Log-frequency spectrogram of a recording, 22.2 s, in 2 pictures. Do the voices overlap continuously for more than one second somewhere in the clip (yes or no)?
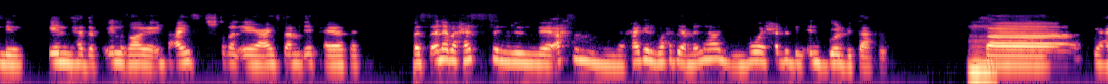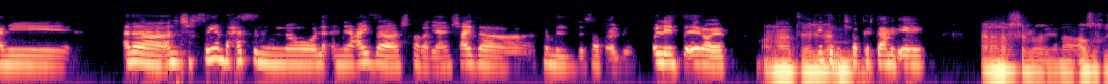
no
